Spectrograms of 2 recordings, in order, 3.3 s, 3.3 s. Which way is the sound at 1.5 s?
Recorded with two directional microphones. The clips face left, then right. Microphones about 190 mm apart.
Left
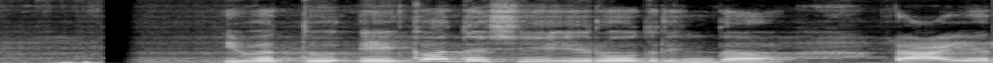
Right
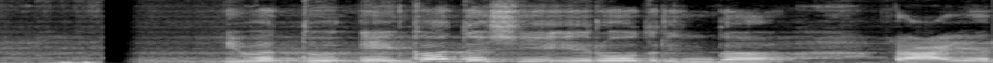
Centre (ahead or behind).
